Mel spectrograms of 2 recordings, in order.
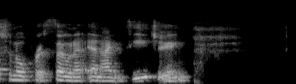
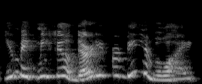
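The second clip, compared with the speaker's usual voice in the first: mock student complaint; 12 semitones higher than usual. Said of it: "He was like".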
